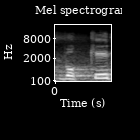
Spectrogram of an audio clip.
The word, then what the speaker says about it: bouquet: the next is a bouquet of floss so b-o-u-q-u-e-t this is pronounced as bokeh children okay t is volunteer bouquet of flowers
